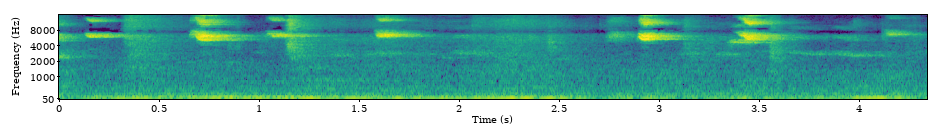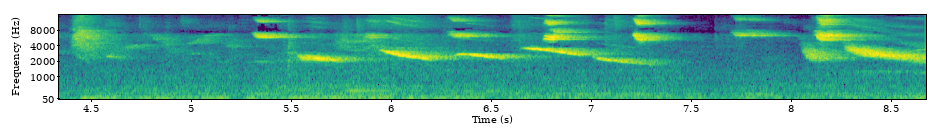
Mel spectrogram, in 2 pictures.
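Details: Green-winged saltator of Corvo x Fogueira lineage warming up: early seconds hold only high, evenly spaced chips, then a run of loud falling whistles arrives near the end.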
